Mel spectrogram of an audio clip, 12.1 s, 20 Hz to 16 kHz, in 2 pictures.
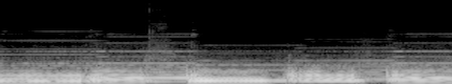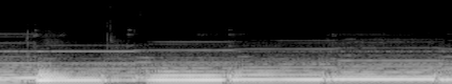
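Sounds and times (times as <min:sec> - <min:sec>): organ chords: 0:00.0 - 0:12.0
tuba playing sustained notes: 0:00.0 - 0:12.0.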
